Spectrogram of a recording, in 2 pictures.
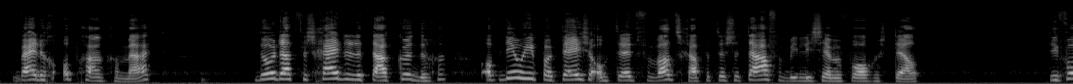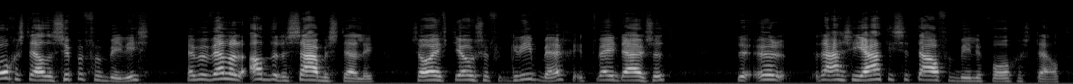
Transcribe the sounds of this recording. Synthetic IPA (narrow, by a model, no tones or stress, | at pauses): ʋɛjnəχɔpχɑŋχəmaːk̚t | dʊːɹdɑtfəɹsχɛjdəndətaːlˠkɵndəχən | ʔɔpniwɦipotejzəɔmtrɛntfəɹʋɑntsχɑpəntɵsəntaːlˠfamilisɦɛbənvʊːɹχəstɛlˠt | d̥ivʊːɹχəstɛlˠdəsypəɹfamilis | hɛbənʋɛlˠənɑndərəsaːmənstɛlɪŋ | z̥owɦejftjowzəfɡrimbɛɹχɪntʋejdœɥzənt | d̥əʔ | raːziaːtisətaːlˠfamiliv̥ʊːɹχəstɛlˠt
